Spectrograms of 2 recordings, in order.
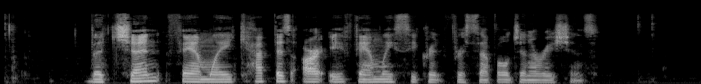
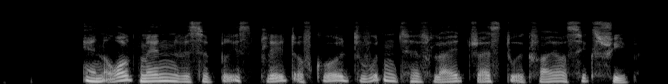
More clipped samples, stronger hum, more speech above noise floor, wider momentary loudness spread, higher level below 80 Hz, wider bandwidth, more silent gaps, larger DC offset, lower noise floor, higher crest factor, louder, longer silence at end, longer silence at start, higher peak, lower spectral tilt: neither; neither; second, 39 dB vs 58 dB; first, 15 LU vs 8 LU; first, -56 dBFS vs -64 dBFS; first, 11.5 kHz vs 8 kHz; neither; neither; second, -61 dBFS vs -84 dBFS; first, 24 dB vs 18 dB; first, -21 LUFS vs -27 LUFS; first, 1.05 s vs 0.4 s; second, 0.1 s vs 0.85 s; first, 0 dBFS vs -8 dBFS; second, -3 dB/octave vs -7 dB/octave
